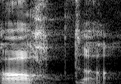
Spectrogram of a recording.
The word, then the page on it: perorta: Provençal; perorto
